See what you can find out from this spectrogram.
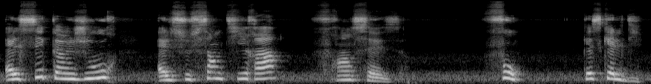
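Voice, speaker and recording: A woman teaching to learners, explaining a text slowly and patiently, repeating key phrases and checking understanding. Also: high voice, big pitch swings, a little mellow, slight background noise. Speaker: French teacher. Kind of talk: slow classroom explanation to learners.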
